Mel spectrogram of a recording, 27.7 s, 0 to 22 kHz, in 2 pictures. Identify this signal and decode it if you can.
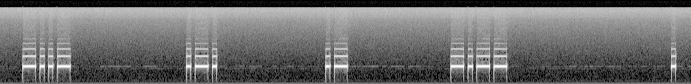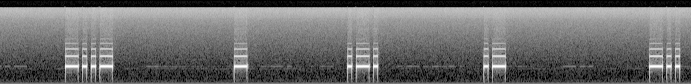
Morse code, heard as a keyed tone, about 14 wpm, 760 Hz. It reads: X R A Y E X T R A D
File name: intl morse code2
